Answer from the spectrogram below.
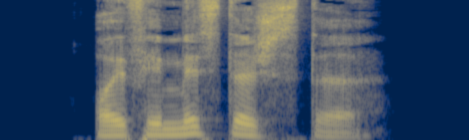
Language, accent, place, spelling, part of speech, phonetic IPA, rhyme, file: German, Germany, Berlin, euphemistischste, adjective, [ɔɪ̯feˈmɪstɪʃstə], -ɪstɪʃstə, De-euphemistischste.ogg
- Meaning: inflection of euphemistisch: 1. strong/mixed nominative/accusative feminine singular superlative degree 2. strong nominative/accusative plural superlative degree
